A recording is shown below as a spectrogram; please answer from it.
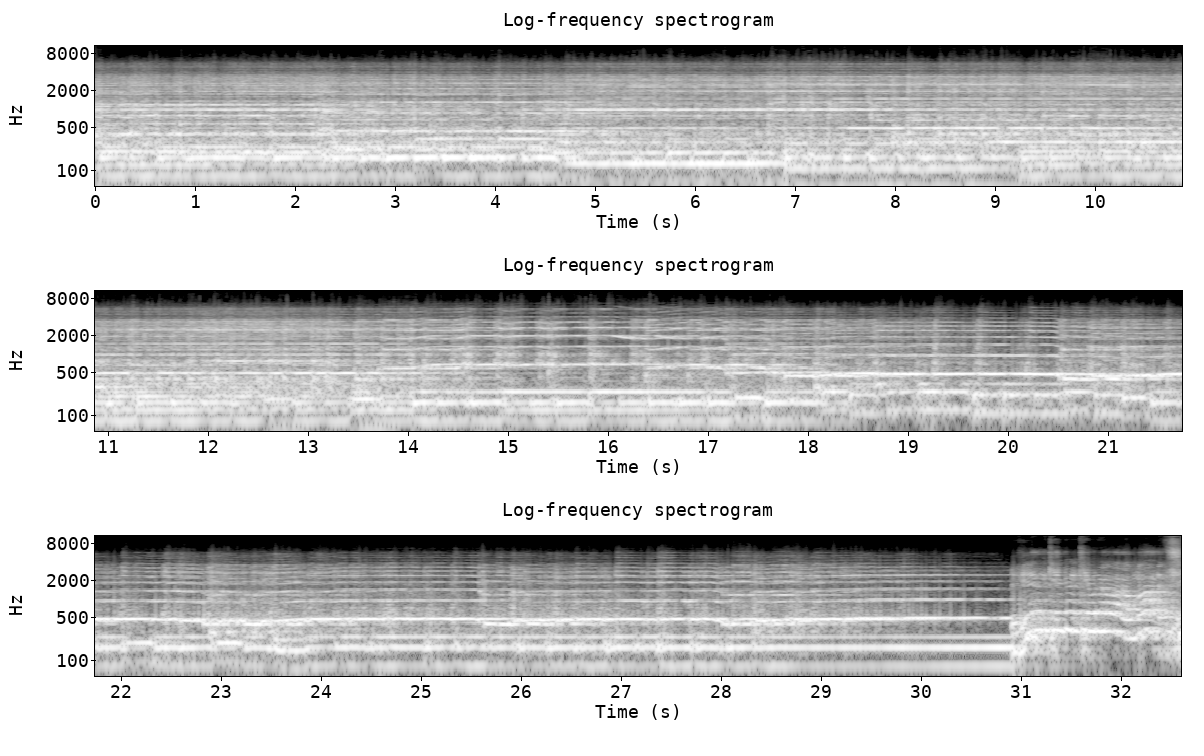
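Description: Electric guitar and electric bass playing live together: an instrumental piece of held chords and sustained lead notes over a bass line.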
